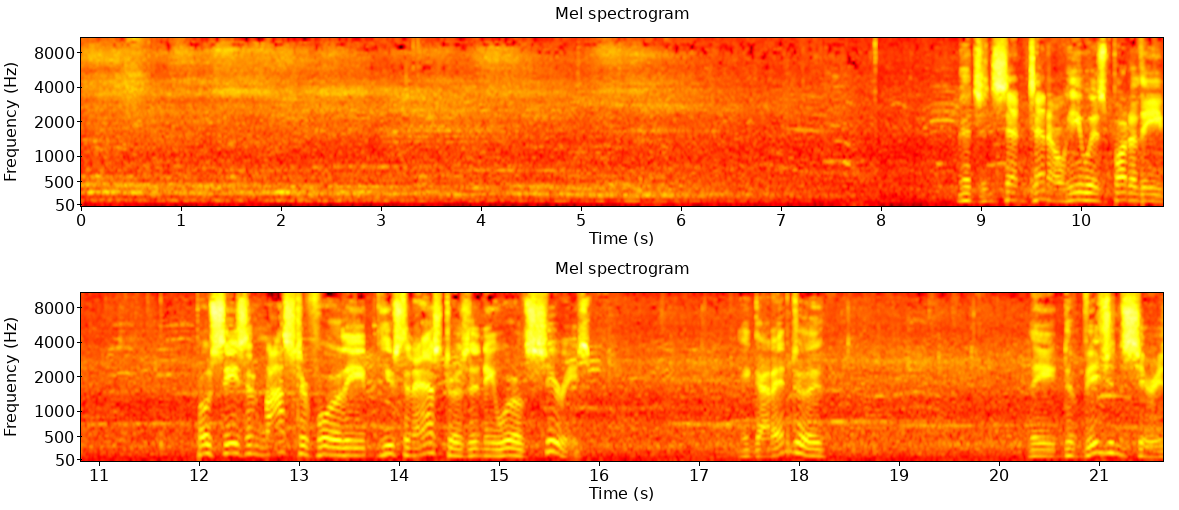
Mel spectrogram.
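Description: A large crowd murmurs and cheers in a big open stadium.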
